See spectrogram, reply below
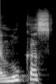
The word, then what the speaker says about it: Lukaz: E tanto no Facebook, a minha página é Lucas Kim. Meu nome se escreve L-U-K-A-Z Kim.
